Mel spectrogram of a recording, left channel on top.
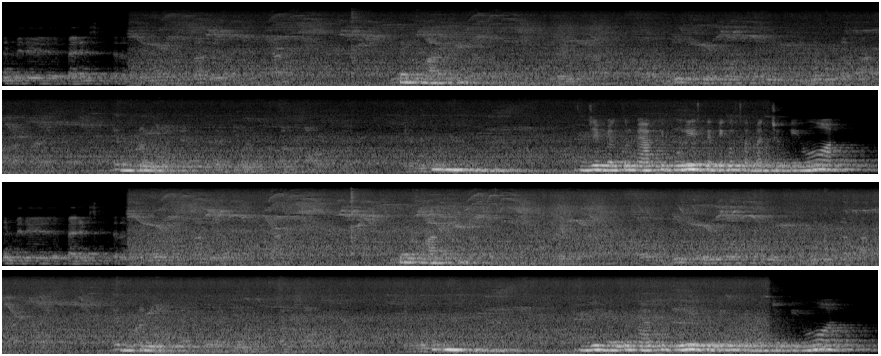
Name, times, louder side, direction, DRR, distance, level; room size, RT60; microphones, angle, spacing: voice 1, 0.0-2.9 3.2-3.3 3.8-9.3 9.8-12.3 12.8-13.6, right 1 dB, 20° right, 2 dB, 0.9 m, -38 dB
sound 1, 1.2-16.5, right 5 dB, 50° right, 0.8 m, -35 dB
voice 2, 4.0-4.4 9.9-10.3 13.1-13.8 14.5-17.1, equal, 40° left, 4 dB, 0.9 m, -22 dB
12.0 x 4.8 x 6.0 m, 2.2 s
head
